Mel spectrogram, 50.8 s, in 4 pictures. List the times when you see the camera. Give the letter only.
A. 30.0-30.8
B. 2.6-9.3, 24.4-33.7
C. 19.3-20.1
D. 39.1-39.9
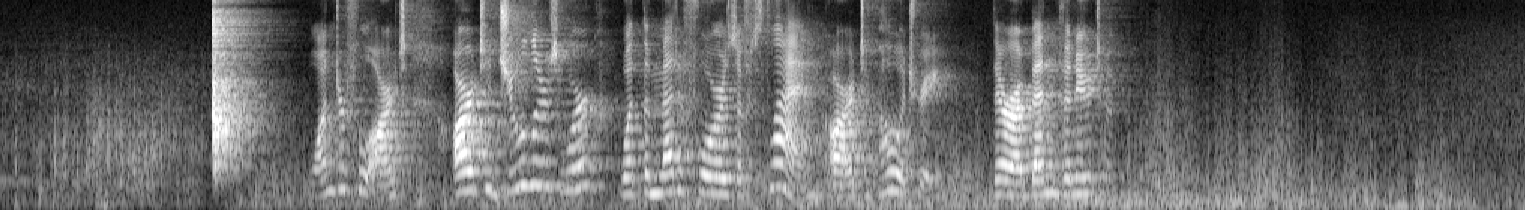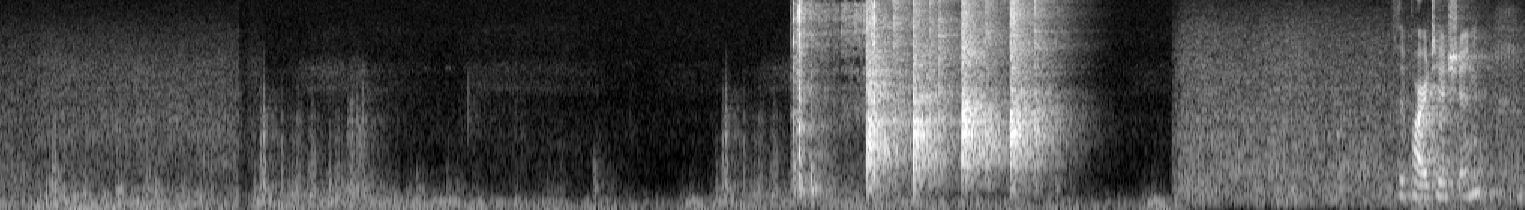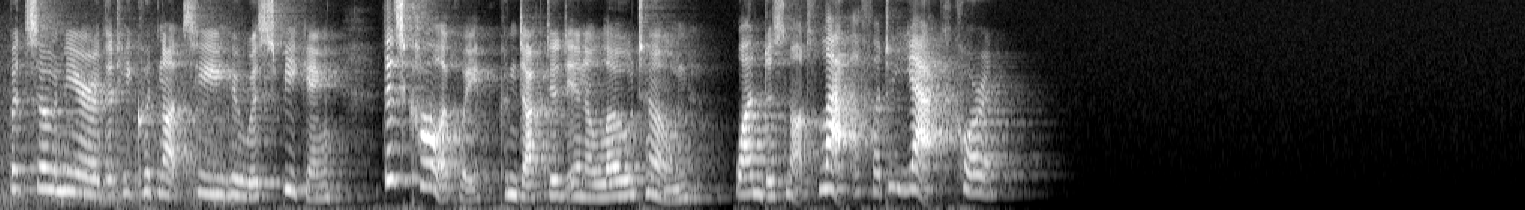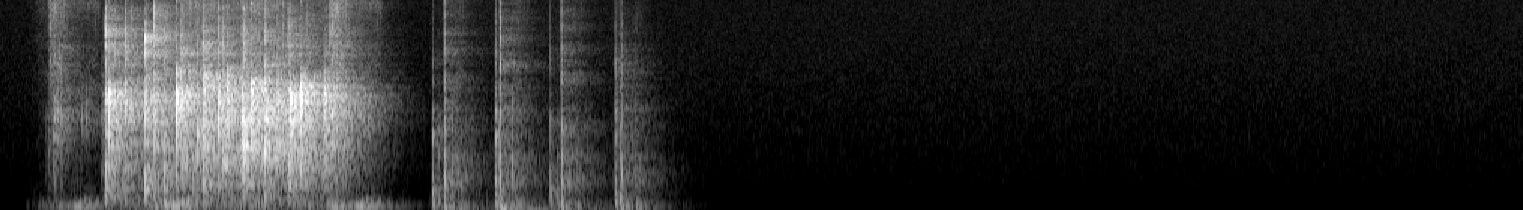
C.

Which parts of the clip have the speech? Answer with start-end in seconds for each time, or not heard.
2.6-9.3, 24.4-33.7.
